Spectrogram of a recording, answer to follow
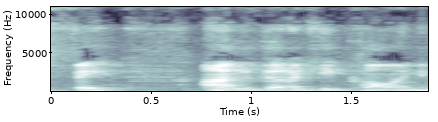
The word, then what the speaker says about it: Fete: We finally went to, it's called Fate. But when you look at it, it looks like Fete, F-E-T-E, which is a Latin word for celebration, but it's pronounced Fate.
